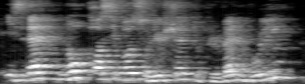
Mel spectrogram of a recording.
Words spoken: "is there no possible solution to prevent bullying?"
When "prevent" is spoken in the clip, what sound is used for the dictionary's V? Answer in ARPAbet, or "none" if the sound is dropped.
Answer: V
